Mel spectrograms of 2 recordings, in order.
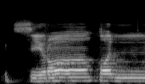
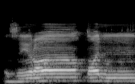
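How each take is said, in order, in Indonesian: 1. Bunyi pertama adalah s yang ringan dan biasa. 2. Bunyi pertama adalah s yang bercampur z. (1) "shad ini dibaca dengan huruf sin" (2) "Shad baca dengan ishmam"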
